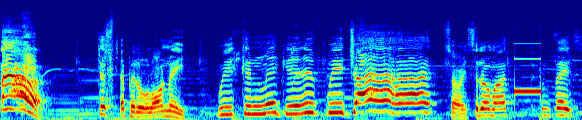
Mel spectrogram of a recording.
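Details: Involuntary words and phrases from an adult man with Tourette syndrome; Tourette syndrome vocal tics.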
